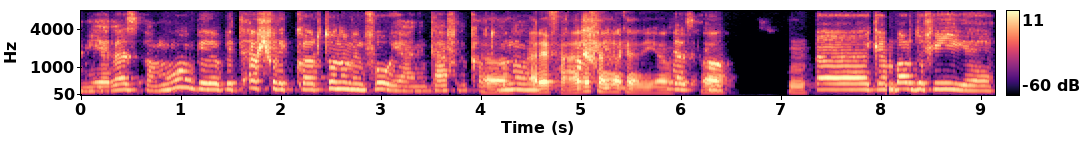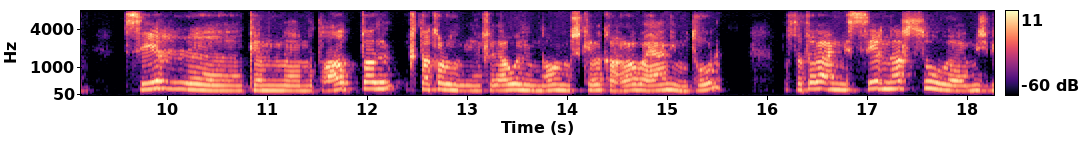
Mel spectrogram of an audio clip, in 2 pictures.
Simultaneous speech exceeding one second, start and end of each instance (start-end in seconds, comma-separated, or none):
4.0-6.5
